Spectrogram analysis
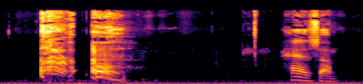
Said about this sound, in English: And I have just a little bit of a cough that after eating breakfast.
